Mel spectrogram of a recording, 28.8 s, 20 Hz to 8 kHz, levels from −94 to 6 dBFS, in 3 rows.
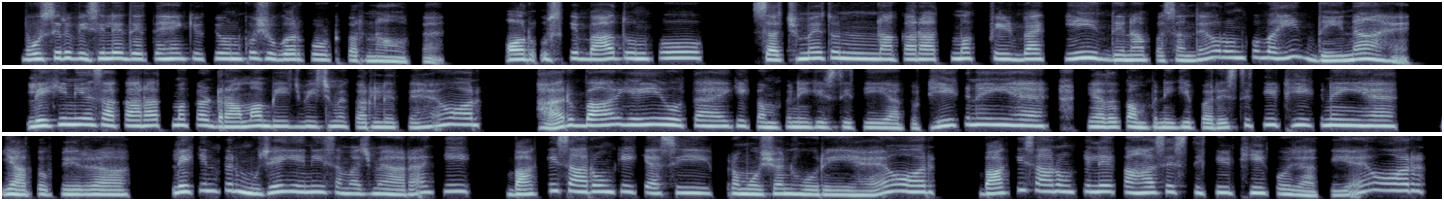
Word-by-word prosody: वो 215 - +3
सिर्फ़ 250 +1 +1
इसीलिए 235 +2 +3
देते 220 0 -1
हैं 225 0 +3
क्योंकि 225 0 -6
उनको 225 +1 +1
सुगर 210 -2 0
कोट 200 -2 -4
करना 160 -3 -2
होता 130 -2 -4
है, - - -7 0.4
और 205 0 +5
उसके 220 +4 -2
बाद 225 +3 +2
उनको 250 +2 +1 0.4
सच 200 +2 +2
में 240 +2 +4
तो 260 - -1
नकारात्मक 220 0 +2
फीडबैक 220 0 +1
ही 250 +2 +5
देना 190 -2 +1
पसंद 170 +2 -2
है 225 - 0
और 280 0 -2
उनको 270 +1 -2
वही 260 +2 0 0.2
देना 180 +7 +3
है। 170 -6 -2 0.4
लेकिन 230 +6 +4
ये 270 -1 +3
सकारात्मक 240 0 +1
का 245 - 0
ड्रामा 200 +1 +3
बीच-बीच 205 -2 -1
में 205 - 0
कर 175 0 -3
लेते 180 -1 -2
हैं 190 +7 -1
और 270 -1 0 0.4
हर - - +2
बार 250 +3 +4
यही 265 +1 +2
होता 240 -3 +2
है 215 -1 +1
कि 220 +1 -4
कंपनी 185 -1 -1
की 180 - -2
स्थिति 170 -1 -5
या 155 - -1
तो 145 0 -10
ठीक 230 +8 0
नहीं 270 -1 +3
है 230 -2 +2 0.3
या 195 -1 +2
तो 185 - 0
कंपनी 175 -1 0
की 180 - -2
परिस्थिति 180 +11 -3
ठीक 250 -1 -2
नहीं 245 -1 +3
है, 225 -1 +3 0.3
या 180 -3 +4
तो 180 - -3
फिर 175 +1 -2 0.5
लेकिन 265 +4 +2
फिर 300 -1 -4
मुझे 230 +1 +4
ये 270 -1 +1
नहीं 255 0 +2
समझ 200 -5 -3
में 195 - 0
आ 175 -1 +1
रहा 180 +8 -2
कि 280 0 -4 0.3
बाकी 185 - +1
सारों 270 -3 +2
की 265 0 -3
कैसी 220 -1 -1
प्रमोशन 195 0 +1
हो 180 -3 +1
रही 160 -1 -2
है 150 +9 -1
और 265 -3 +1 0.3
बाकी 215 - +2
सारों 280 -4 0
के 265 +1 -7
लिए 270 +1 +2
कहाँ 230 -1 +2
से 260 +3 -3
स्थिति 235 0 -3
ठीक 225 -2 0
हो 185 - -2
जाती 145 -1 -4
है 250 - -3
और 310 -2 -1
225 Hz, 200 wpm, -23 LUFS, 185-250 Hz, 0.5 s, और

